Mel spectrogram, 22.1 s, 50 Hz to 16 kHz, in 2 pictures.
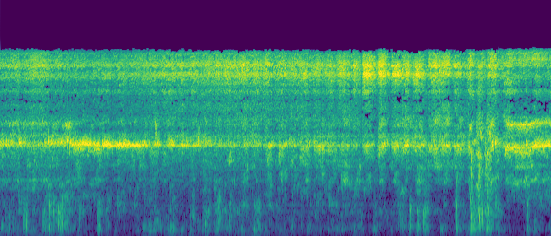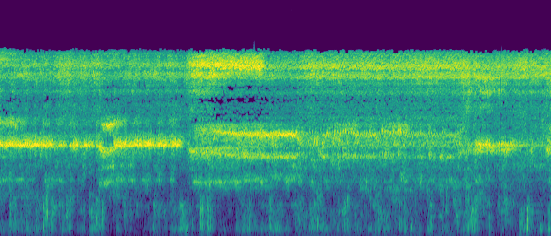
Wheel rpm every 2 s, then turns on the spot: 210, 230, 230, 230, 240, 230, 230, 220, 210, 210, 230.
none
